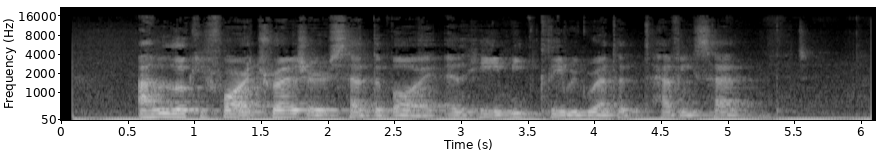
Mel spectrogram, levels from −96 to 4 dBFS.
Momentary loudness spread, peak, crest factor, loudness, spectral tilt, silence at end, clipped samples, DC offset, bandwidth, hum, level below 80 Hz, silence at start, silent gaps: 15 LU; -10 dBFS; 18 dB; -29 LUFS; -6 dB/octave; 0 s; under 0.1%; under 0.1%; 16 kHz; none; -34 dBFS; 0.1 s; none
